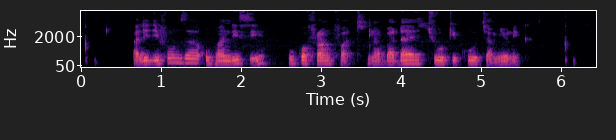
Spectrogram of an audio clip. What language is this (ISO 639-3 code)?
swa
